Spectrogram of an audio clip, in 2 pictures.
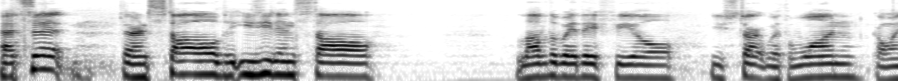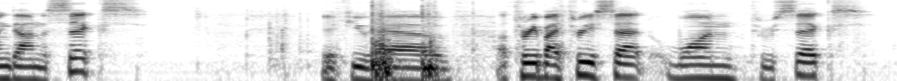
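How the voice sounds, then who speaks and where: With an American accent, the speaker talks at a very slow pace, leaving long, frequent pauses. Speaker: guitar builder. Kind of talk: tutorial. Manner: casual.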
